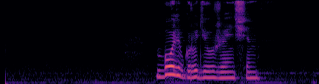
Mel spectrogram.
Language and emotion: Russian, neutral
